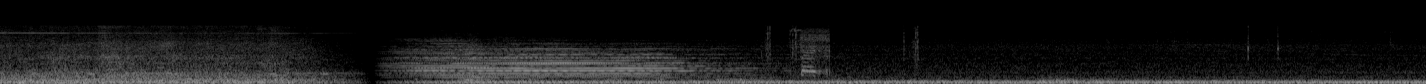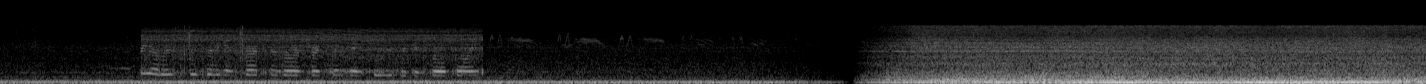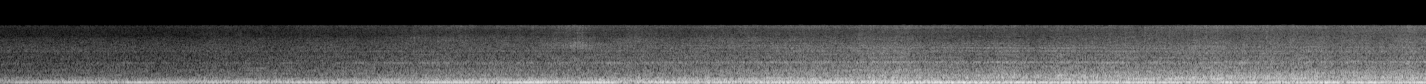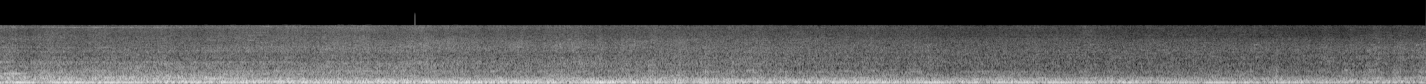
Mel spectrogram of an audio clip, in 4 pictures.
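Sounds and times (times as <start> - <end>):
hopper cars rolling on rails: 0.0 - 3.6, 22.9 - 57.0
diesel locomotive engines: 0.0 - 57.0.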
